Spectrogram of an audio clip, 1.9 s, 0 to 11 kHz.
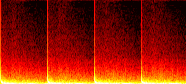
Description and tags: Propellerheads Reason
rv7000
3 or 4 channels, one default kick, others with reverb or other fx.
